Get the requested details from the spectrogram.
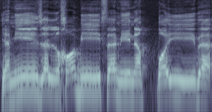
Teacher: Huruf zal hujung lidah berada di dalam mulut. Dia tidak kena mana-mana bahagian dalam mulut.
